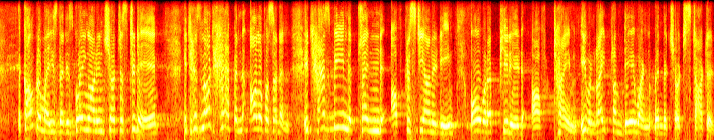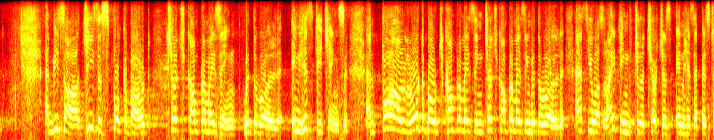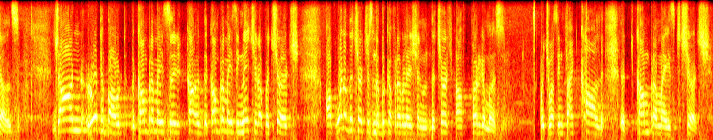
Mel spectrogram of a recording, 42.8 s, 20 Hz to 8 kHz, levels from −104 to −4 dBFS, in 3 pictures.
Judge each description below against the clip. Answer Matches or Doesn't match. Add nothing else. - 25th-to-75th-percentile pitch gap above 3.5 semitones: Matches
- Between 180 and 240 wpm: Doesn't match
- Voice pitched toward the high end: Matches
